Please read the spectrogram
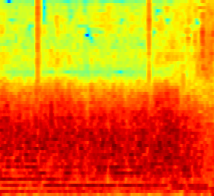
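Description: Film sound-effect roar of an Allosaurus: one long, loud roar held at a steady pitch.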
